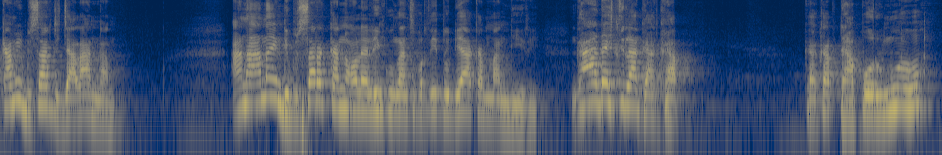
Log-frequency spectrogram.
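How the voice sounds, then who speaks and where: A man talks bluntly in an informal religious talk, his pitch leaping up and dropping low. His manner is combative and plain-spoken, and his delivery is lively. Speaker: preacher and debater.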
